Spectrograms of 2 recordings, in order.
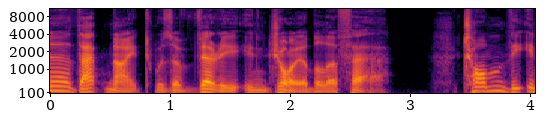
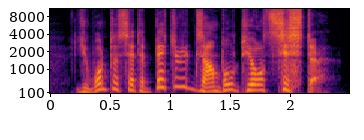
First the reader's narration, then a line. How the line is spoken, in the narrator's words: snapped Mrs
